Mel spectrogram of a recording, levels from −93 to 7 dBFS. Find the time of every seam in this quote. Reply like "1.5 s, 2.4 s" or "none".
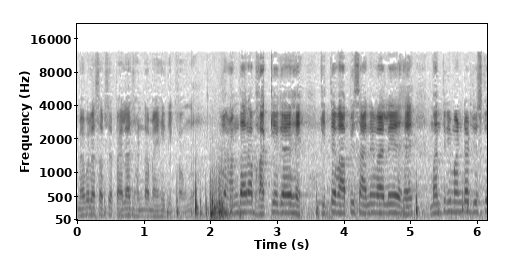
2.3 s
